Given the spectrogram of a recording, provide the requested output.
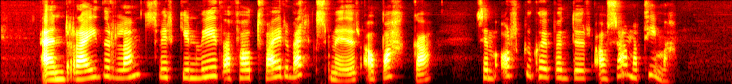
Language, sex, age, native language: Icelandic, female, 40-49, Icelandic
